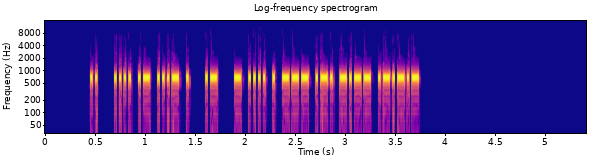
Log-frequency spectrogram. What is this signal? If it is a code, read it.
Morse code, heard as a keyed tone, about 52 wpm, 700 Hz. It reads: I HAVE A THEORY.
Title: Sentences from Top 1000 Words - Review Part 3 - 50wpm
